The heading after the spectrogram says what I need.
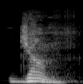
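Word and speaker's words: སྦྱོང: This jang means refined. Put a naro on it and it becomes jong.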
